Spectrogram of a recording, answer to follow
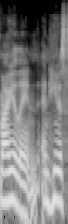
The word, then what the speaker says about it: Marjolein: He's like, it's Marjolein. I was like, it's pronounced Marjolein.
